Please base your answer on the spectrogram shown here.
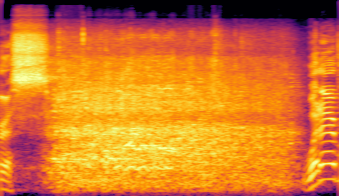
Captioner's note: laughter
